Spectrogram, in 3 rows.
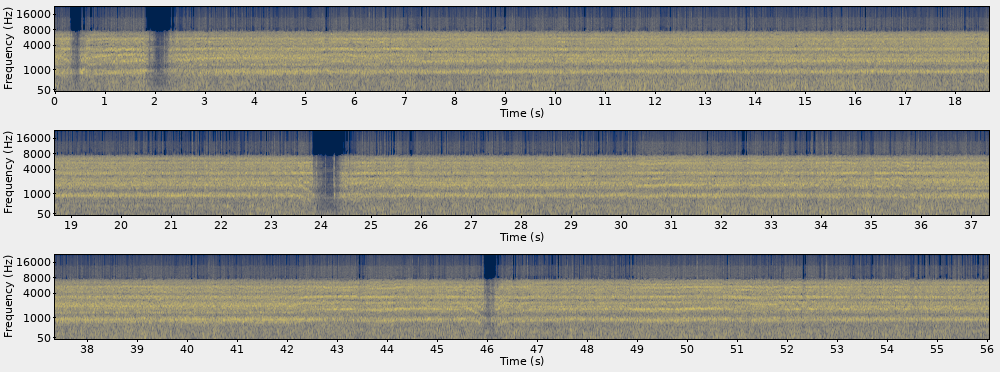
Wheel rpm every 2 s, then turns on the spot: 160, 150, 210, 220, 230, 230, 230, 230, 230, 230, 230, 210, 140, 230, 230, 230, 230, 220, 210, 210, 210, 220, 220, 190, 220, 220, 230, 230.
none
